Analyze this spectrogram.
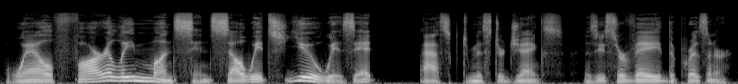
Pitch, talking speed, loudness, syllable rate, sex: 105 Hz, 130 wpm, -18 LUFS, 3.3 syllables/s, male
